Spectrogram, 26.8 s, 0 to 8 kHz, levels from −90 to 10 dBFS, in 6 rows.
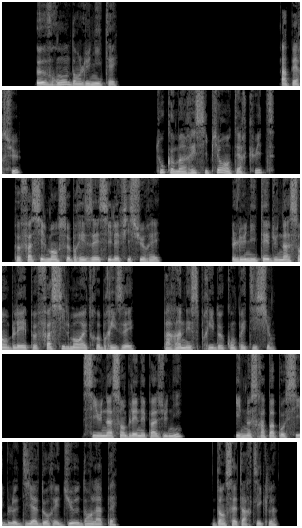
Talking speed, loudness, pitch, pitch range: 110 wpm, -27 LUFS, 130 Hz, 125-145 Hz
